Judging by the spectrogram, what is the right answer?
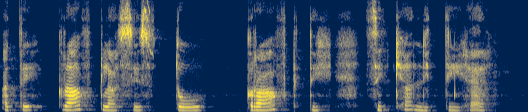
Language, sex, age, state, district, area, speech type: Punjabi, female, 18-30, Punjab, Fazilka, rural, spontaneous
